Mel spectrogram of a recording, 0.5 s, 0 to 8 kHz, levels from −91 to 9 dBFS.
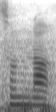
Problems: constant background noise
